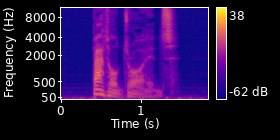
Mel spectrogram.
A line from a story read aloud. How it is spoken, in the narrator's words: Qui-Gon said softly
